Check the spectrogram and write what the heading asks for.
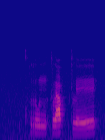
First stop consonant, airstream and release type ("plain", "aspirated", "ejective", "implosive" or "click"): aspirated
